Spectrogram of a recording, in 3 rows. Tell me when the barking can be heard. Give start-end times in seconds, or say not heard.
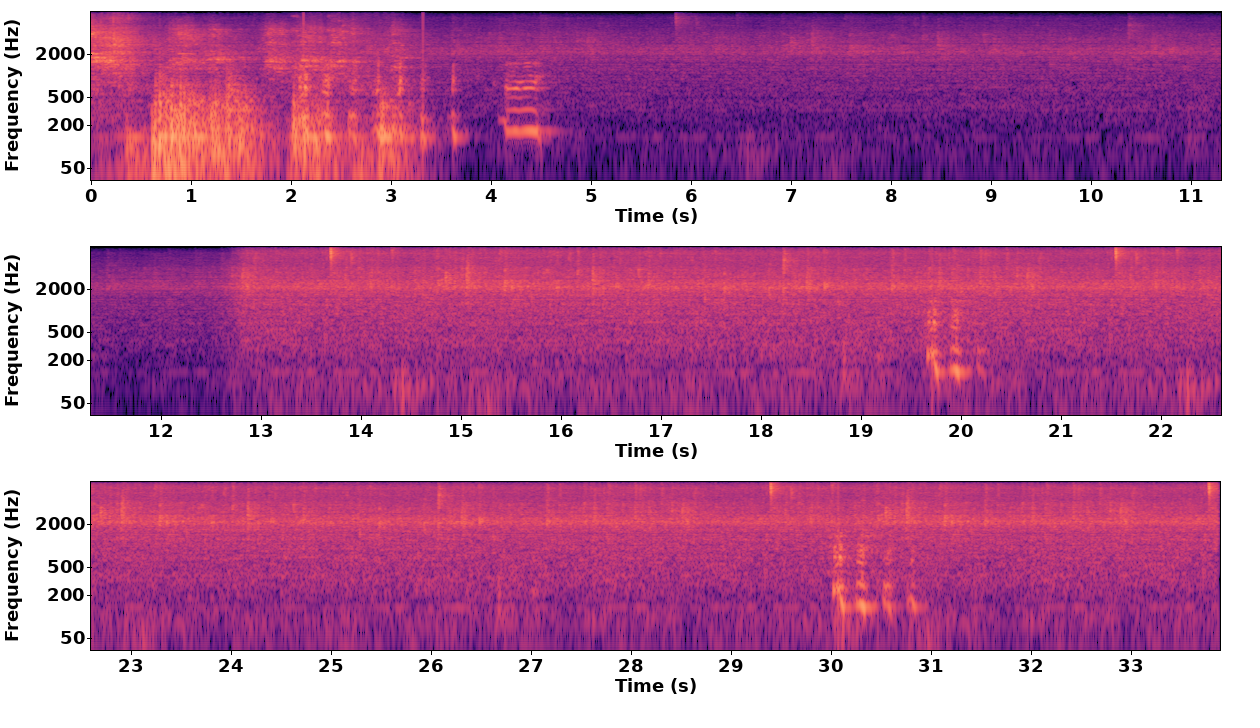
not heard.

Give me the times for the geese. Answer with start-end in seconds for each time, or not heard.
0.0-3.2.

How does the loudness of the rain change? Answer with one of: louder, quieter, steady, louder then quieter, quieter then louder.
louder.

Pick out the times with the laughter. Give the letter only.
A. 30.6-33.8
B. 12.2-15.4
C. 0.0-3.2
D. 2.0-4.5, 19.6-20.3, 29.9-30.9
D.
